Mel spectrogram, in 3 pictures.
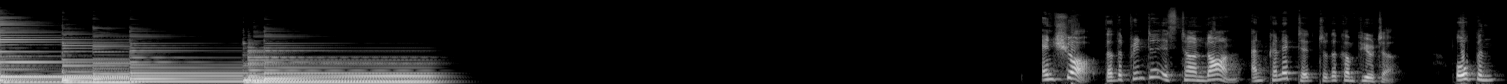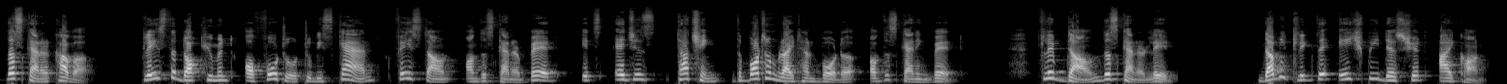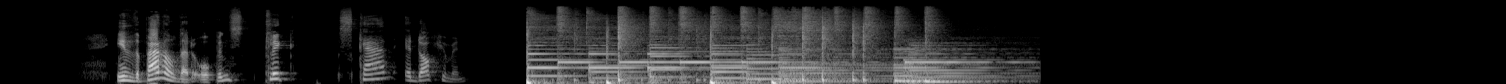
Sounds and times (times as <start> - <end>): Music: 0.0 - 4.8, 35.4 - 40.6
Speech: 10.4 - 14.0, 14.6 - 24.7, 25.4 - 26.9, 27.7 - 30.0, 31.3 - 34.9.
